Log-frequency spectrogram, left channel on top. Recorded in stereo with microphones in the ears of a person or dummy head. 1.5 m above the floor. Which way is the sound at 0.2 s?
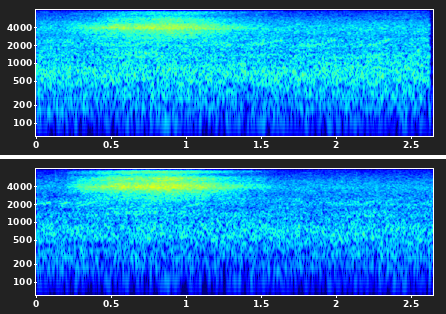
15° right (ahead or behind).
